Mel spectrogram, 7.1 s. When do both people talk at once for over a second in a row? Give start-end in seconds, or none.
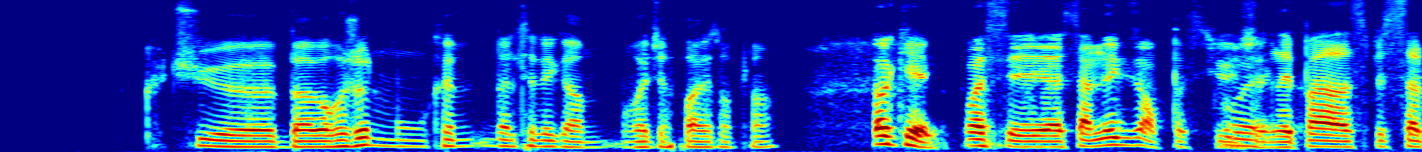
none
